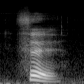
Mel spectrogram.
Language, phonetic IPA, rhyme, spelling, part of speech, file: Hungarian, [ˈføː], -føː, fő, adjective / noun / verb, Hu-fő.ogg
- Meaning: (adjective) main, principal, key, chief, cardinal, core, most important; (noun) 1. head 2. head(s), person(s), capita (counter for people) 3. the main thing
